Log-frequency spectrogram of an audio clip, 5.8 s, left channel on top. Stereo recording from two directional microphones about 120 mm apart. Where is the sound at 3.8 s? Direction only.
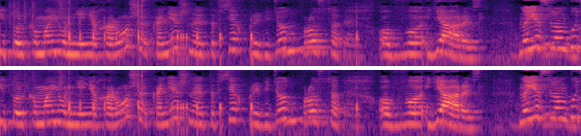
15° right (ahead or behind).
